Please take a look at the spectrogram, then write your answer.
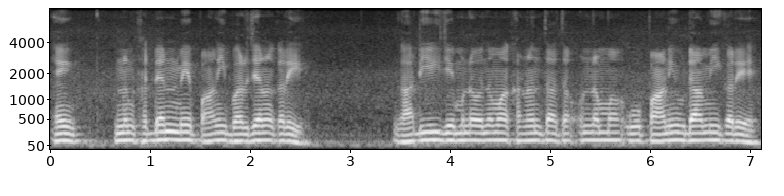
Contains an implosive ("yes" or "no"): yes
